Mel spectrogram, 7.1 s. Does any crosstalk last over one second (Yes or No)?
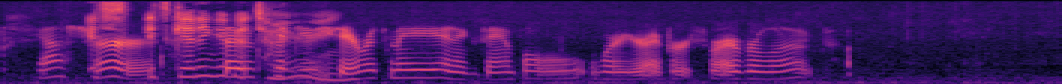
Yes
